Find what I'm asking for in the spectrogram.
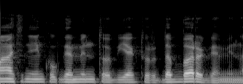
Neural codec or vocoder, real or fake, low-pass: none; real; 10.8 kHz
